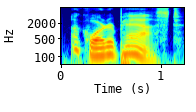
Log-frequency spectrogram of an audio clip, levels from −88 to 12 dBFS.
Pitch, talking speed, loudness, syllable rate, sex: 120 Hz, 145 wpm, -17 LUFS, 3.8 syllables/s, male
